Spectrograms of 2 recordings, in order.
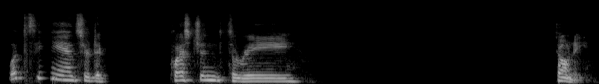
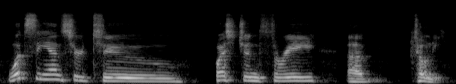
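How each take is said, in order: First: A pause of some seconds comes before the name. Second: The name follows the question with little pause. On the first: Everyone listens because anyone might be asked. The speaker calls it right. "Better way" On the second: The student is named without building suspense. The speaker calls it wrong. "Here's the usual way teachers will ask a question"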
